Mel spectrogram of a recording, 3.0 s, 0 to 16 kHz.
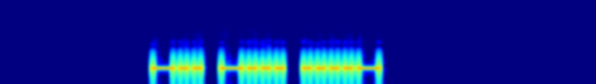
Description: Morse code, heard as a keyed tone, about 36 wpm, 700 Hz. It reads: DB4
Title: Three Challenging Letter-Number Combinations 35wpm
